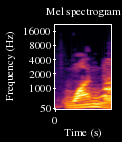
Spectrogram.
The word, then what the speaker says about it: wander: And the pronunciation is a little bit Yeah. different. But in It's basically the same though.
